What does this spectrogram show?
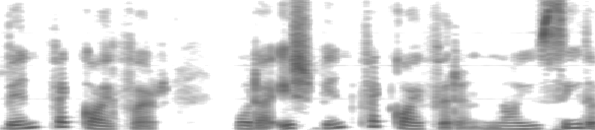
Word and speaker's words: Verkäufer: So Verkäufer, now this A and U combination, these are the diphthongs, two sounds together. So we pronounce this as Oi, Verkäufer. This is like Oi, the sound of Oi, Verkäufer oder Verkäuferin.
